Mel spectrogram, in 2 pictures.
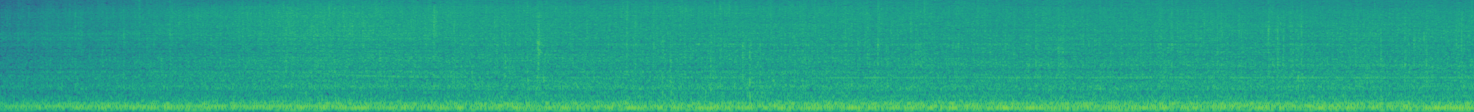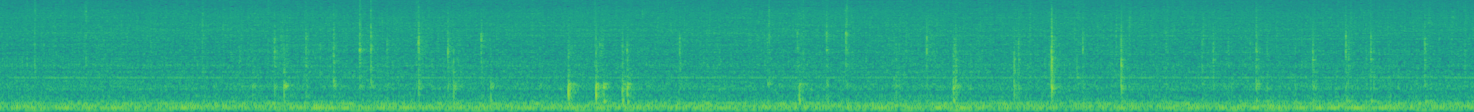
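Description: Pork belly slices sizzling steadily in a frying pan over a low hum. From about halfway through, scattered clicks and taps come in as chopsticks scrape batter out of a plastic cup onto the meat.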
